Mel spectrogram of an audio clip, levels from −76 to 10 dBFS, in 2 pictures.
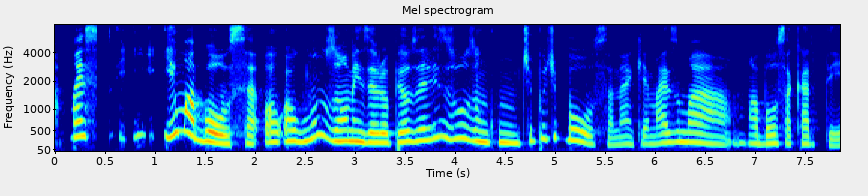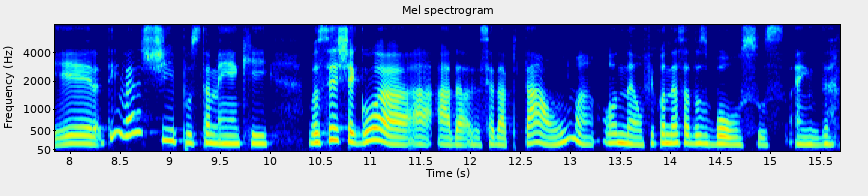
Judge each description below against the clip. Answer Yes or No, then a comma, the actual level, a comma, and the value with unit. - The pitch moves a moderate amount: No, wide, 5.7 semitones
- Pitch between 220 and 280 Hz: No, high, 210 Hz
